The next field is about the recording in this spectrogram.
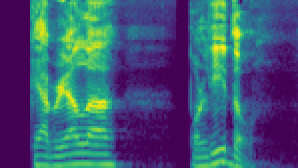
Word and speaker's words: Gabriela Pulido: Gabriela Pulido.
